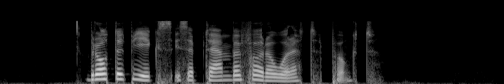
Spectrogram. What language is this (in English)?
Swedish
